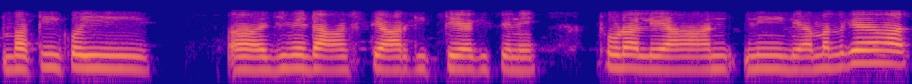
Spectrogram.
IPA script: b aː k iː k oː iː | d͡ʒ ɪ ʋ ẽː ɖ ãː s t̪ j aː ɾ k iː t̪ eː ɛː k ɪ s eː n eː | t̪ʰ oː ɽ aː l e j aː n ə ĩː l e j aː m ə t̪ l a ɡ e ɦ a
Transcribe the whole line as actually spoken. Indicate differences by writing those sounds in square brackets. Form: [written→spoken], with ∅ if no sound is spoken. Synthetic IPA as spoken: b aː k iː k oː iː | d͡ʒ ɪ ʋ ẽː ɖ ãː s t̪ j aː ɾ k iː t̪ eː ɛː k ɪ s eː n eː | t̪ʰ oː ɽ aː l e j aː n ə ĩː l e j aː m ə t̪ l [a→ə] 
